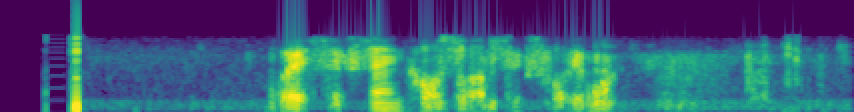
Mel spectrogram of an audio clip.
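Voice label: Dispatch 1, P25; WSO DISP 1; wake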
